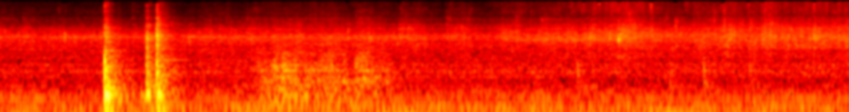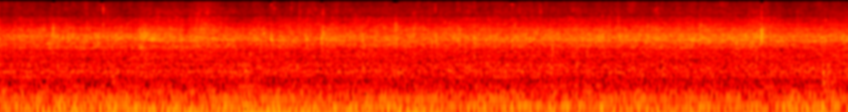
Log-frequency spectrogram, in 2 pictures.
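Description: Chicken pieces frying in salad oil in a pan at home, a steady soft sizzle running throughout after a couple of sharp utensil knocks at the start.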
